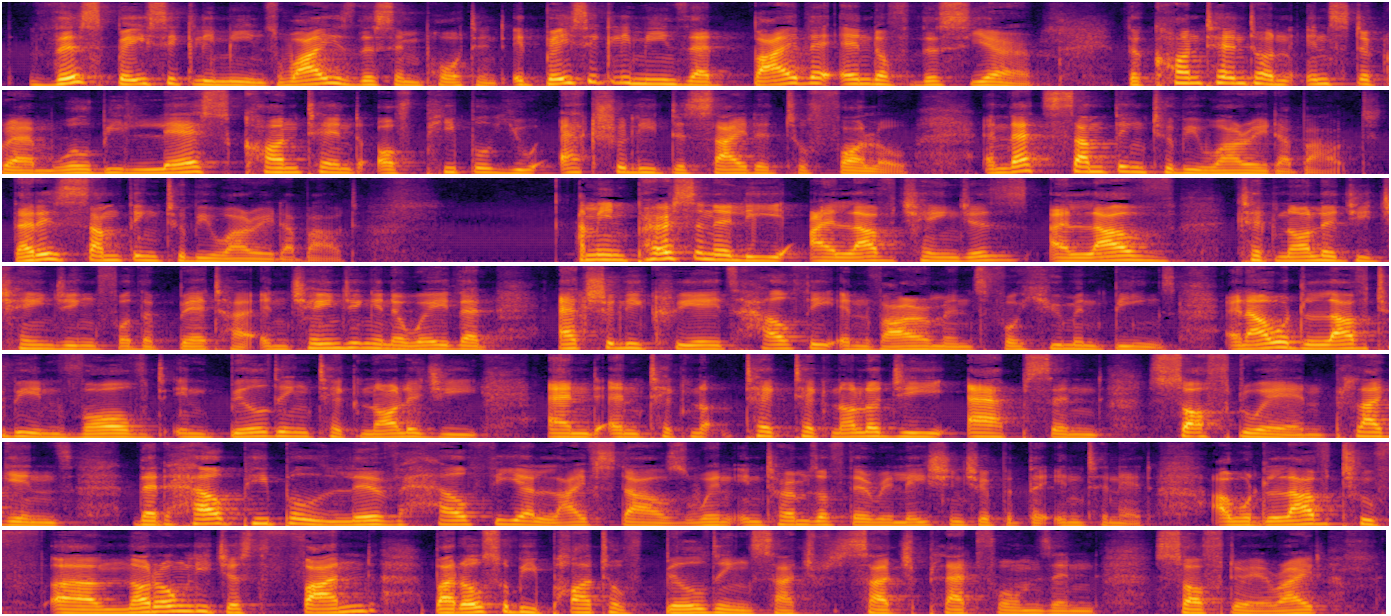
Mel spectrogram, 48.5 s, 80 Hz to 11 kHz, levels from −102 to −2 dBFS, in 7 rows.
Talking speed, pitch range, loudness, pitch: 160 wpm, 120-160 Hz, -21 LUFS, 140 Hz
